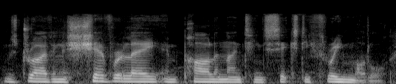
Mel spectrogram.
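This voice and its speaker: In a naturalistic radio drama, a male actor plays a police detective who is matter-of-fact and slightly hesitant. His voice is mid-range and creaky, at normal speed.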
